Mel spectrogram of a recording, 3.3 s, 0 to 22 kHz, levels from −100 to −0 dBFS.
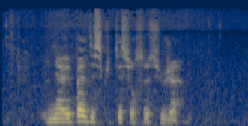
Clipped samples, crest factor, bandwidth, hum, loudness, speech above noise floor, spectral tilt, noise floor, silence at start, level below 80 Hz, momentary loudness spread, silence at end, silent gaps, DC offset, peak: under 0.1%; 20 dB; 16.5 kHz; none; -33 LUFS; 37 dB; -4.5 dB/octave; -69 dBFS; 0.6 s; -72 dBFS; 13 LU; 0.9 s; none; under 0.1%; -16 dBFS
